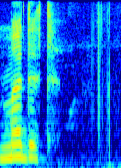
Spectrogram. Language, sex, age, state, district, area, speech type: Kashmiri, male, 18-30, Jammu and Kashmir, Kupwara, rural, read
